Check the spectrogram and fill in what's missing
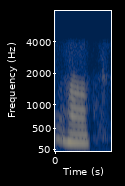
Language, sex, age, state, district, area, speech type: Goan Konkani, female, 30-45, Goa, Canacona, rural, conversation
